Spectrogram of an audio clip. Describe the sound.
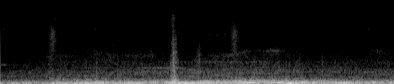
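A borrowed family car being driven gives a steady, low engine rumble and road noise throughout, with a few faint brief clicks and no talking.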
